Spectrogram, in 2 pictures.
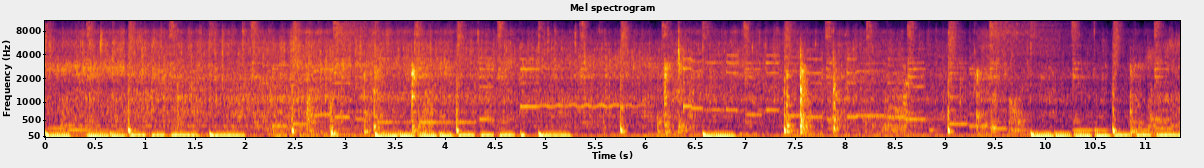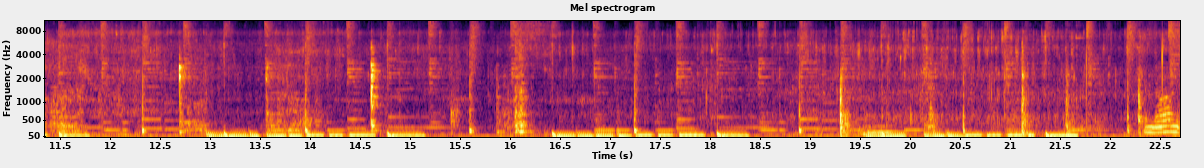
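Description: Sauce and meatballs sizzle and crackle steadily in a frying pan while being stirred now and then, a dense, continuous fry close up with no talking.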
